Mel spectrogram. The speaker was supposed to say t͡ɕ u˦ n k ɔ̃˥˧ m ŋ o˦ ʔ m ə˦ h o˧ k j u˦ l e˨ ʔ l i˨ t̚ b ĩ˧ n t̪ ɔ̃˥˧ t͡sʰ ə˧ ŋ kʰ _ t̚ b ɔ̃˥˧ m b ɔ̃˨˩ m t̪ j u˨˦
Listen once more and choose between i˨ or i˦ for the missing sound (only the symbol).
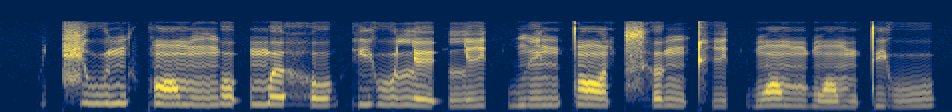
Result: i˨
